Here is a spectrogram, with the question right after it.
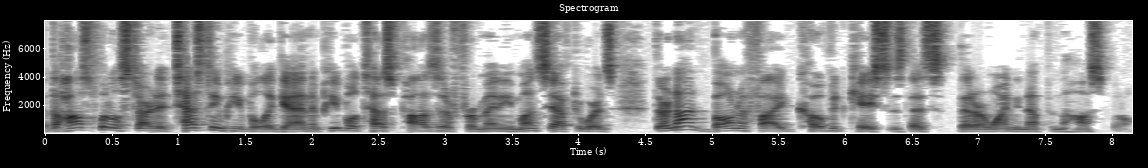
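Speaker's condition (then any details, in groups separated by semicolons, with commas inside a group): No condition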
